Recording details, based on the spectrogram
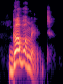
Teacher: We are stressing the first syllable, that is G.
